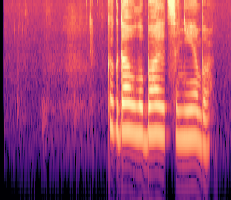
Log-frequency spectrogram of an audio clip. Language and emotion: Russian, sad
